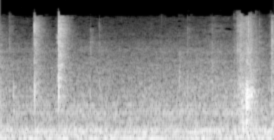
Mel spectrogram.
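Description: Quiet room with two faint light clicks, about a quarter and half a second in, from a plastic wax-melt clamshell being handled at the nose.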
